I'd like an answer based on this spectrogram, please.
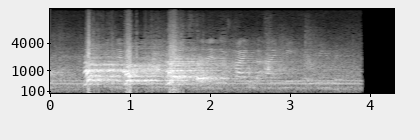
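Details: Dogs at a lot recorded on 28 July 2017, giving a few sharp, abrupt barks about half a second apart, then a ringing, drawn-out tonal sound fading out, with people talking in the background.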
